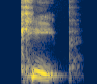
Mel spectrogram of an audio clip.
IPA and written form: kiːp (keep)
